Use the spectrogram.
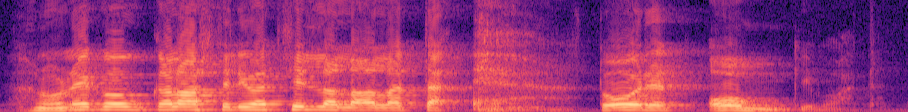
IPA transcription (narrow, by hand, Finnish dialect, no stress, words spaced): no ne kuŋ kɑlɑsteliʋɑt silːɑ lɑˑelːɑ etːæ toˑeset oŋkiʋɑt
